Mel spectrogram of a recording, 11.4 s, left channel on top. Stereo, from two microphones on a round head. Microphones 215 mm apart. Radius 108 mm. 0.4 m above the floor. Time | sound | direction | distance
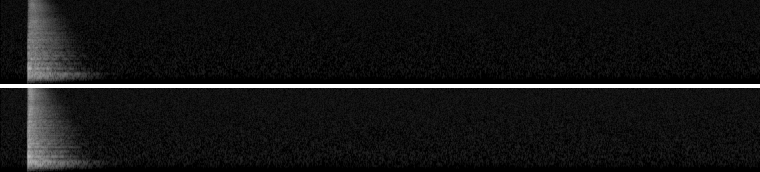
0.4 | a snare drum | 50° right (ahead or behind) | 1.0 m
